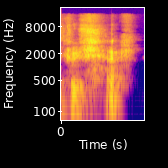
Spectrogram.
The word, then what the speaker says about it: Khusyuk: It's spelled K-H-U-S-Y-U-K. But I understand that the pronunciation is Kushuk.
